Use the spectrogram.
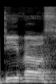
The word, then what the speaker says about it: Devos: So the dev kind of makes sense, but Devos is how we like to pronounce it.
